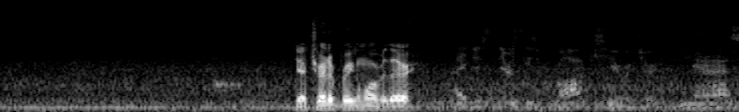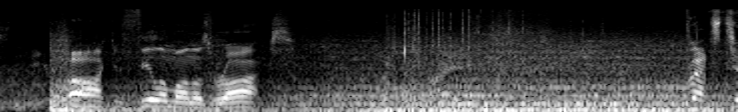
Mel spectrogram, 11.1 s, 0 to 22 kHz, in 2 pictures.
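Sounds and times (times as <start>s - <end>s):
freight train rumbling on bridge: 5.9s - 11.0s.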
